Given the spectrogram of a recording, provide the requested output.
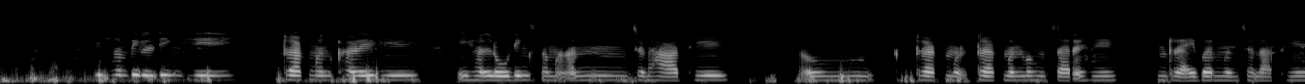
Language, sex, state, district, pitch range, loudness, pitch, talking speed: Chhattisgarhi, female, Chhattisgarh, Jashpur, 190-205 Hz, -28 LUFS, 195 Hz, 100 wpm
